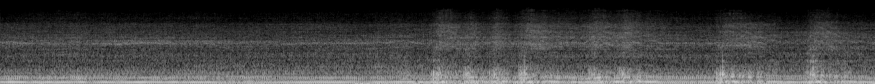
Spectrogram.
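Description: BMW S1000R's inline-four engine running at low revs, steady for the first few seconds, then rising and falling with the throttle from about halfway as the bike pulls away and rides off.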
